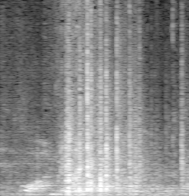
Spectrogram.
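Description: A batch of ping pong balls clattering down a card sorting chute and dropping into a plastic tub and a card box: a quick run of light, sharp clicks and taps lasting about a second.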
